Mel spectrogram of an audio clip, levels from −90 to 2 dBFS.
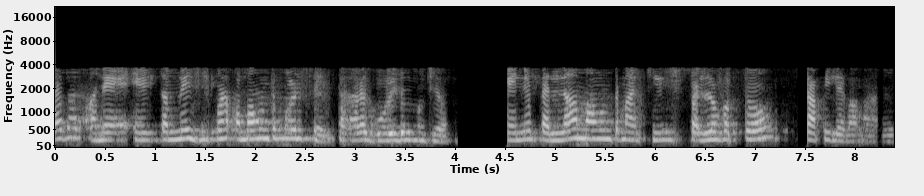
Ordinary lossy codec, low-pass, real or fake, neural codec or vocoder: none; 3.6 kHz; fake; codec, 44.1 kHz, 3.4 kbps, Pupu-Codec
